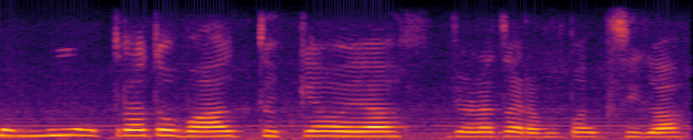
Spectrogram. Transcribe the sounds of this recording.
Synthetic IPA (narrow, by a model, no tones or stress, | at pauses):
lɐmːijaːt̪ɾat̪oʋaːd̪̚t̪ʰɐkːjaɦoːja | d͡ʒəɽat͡saɾɐmpəb̪siɡaː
